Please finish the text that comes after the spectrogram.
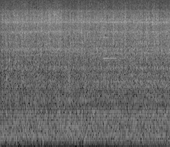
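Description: Model railroad steam train running on a large layout, a steady, even rolling rumble with faint wheel clatter, continuous and close with no voices.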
